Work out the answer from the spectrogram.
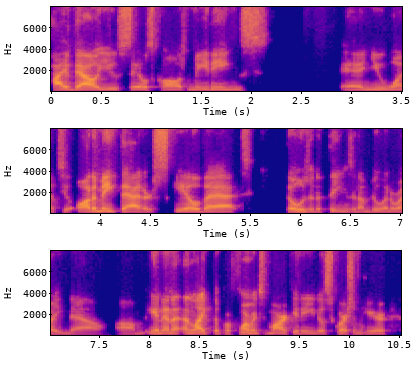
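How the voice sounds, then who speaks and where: A man's voice: on the low side, fairly even intonation, moderate pace, dry recording. A middle-aged man talking casually and off the cuff about his work, often doubling back and repeating phrases. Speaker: B2B marketing consultant. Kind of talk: casual, unscripted self-introduction in a meeting.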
